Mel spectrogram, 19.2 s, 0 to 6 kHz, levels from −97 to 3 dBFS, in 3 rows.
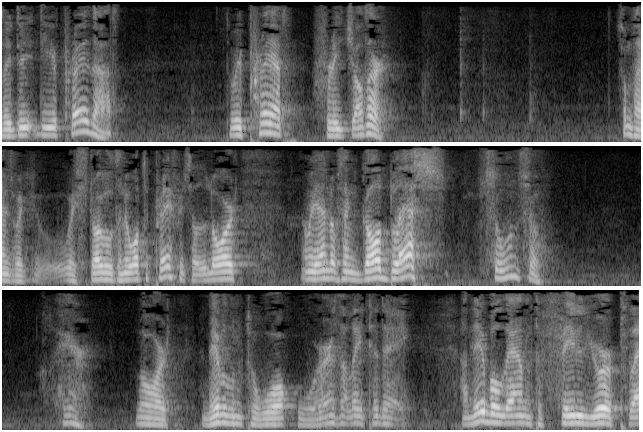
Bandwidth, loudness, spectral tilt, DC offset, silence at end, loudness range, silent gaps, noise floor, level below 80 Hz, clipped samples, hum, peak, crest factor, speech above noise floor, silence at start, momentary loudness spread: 6 kHz; -21 LUFS; -9 dB/octave; under 0.1%; 0 s; 11 LU; none; -58 dBFS; -54 dBFS; under 0.1%; none; 0 dBFS; 22 dB; 39 dB; 0 s; 16 LU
